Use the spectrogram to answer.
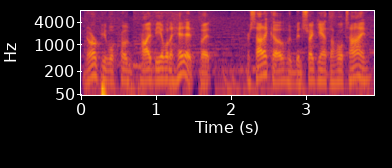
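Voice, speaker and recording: A man's voice: fairly low pitch, racing, fairly bright tone, soft background music. A man hosting a gameplay video, reading a visual novel aloud as dramatized, playful narration.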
